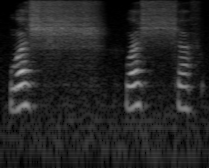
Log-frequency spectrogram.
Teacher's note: Pada ayat ketiga di sini ada hukum bacaan asyamsiyah karena ada huruf alif lam bertemu dengan shin. Jadi cara bacanya harus dimasukkan atau ditasydidkan.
